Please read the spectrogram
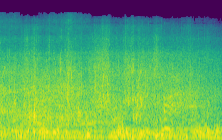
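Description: Wind buffeting the microphone over the wash of shallow seawater lapping around someone standing in it.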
